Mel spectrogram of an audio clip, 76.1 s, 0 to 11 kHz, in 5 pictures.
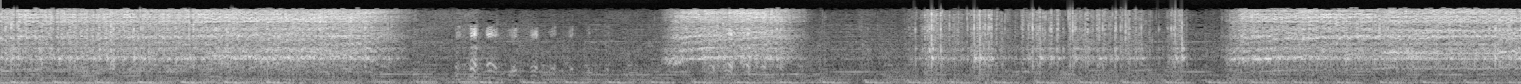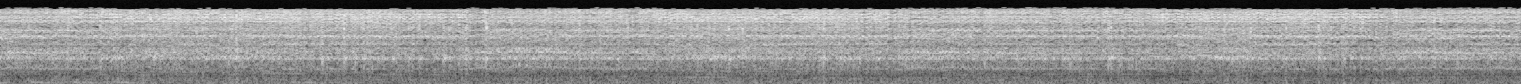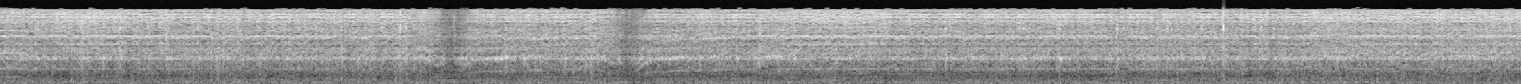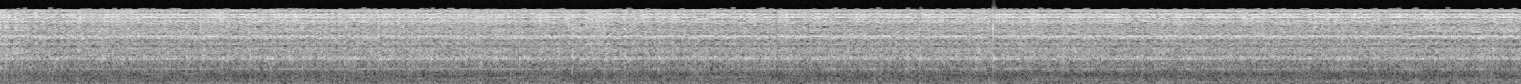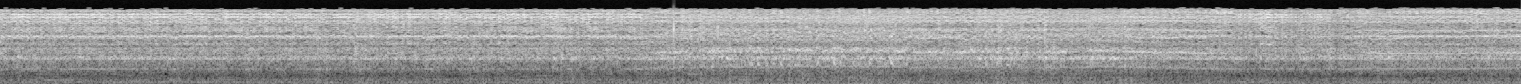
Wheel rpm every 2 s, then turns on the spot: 160, 130, 0, 70, 10, 20, 120, 160, 160, 160, 160, 160, 160, 160, 160, 160, 160, 130, 130, 160, 160, 160, 160, 160, 160, 160, 160, 160, 160, 160, 160, 160, 160, 160, 160, 160, 160, 160.
8-12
